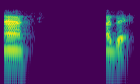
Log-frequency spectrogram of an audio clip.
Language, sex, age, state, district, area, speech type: Malayalam, female, 60+, Kerala, Kasaragod, urban, conversation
